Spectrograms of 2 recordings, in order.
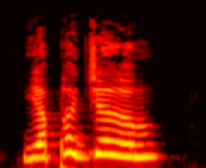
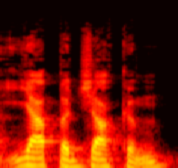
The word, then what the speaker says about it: yapacağım: Ödev yapacağım. Yapacağım. Oh. Yap. – Okay. – Yapmak. Yap. Yapacağım. – So not yapacakım. – No. That K turns into the silent G.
